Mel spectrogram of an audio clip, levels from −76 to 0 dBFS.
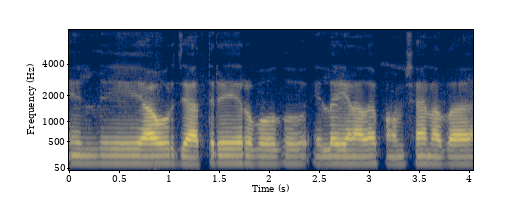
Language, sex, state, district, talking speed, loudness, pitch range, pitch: Kannada, male, Karnataka, Gulbarga, 120 wpm, -19 LUFS, 110-115 Hz, 115 Hz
